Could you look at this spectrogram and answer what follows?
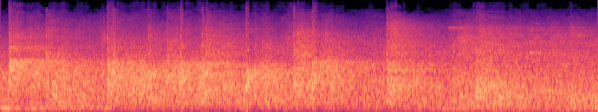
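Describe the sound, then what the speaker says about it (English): Audience applause for a dean of student affairs at an indoor event, steady dense clapping filling the whole stretch. "Please a round of applause for him."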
